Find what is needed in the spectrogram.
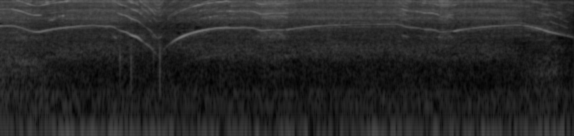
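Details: Dental drill grinding a temporary crown on an immediate implant to adjust the bite so the patient has no occlusal contact (unloaded temporary): a thin, high whine dipping briefly in pitch as it bites, then carrying on.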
